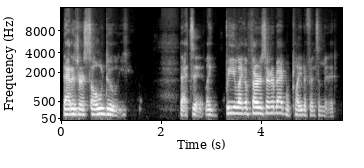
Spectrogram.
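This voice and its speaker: A man chats as a sports podcast host with a medium-pitched voice. He talks informally and works out his points aloud in a loose, rambling way. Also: normal speed. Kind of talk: casual soccer fan chat and analysis.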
